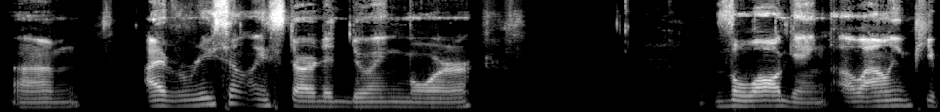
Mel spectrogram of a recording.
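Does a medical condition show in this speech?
Yes: spastic cerebral palsy; off nearly all medications, smart drive wheelchair system with scroll wheel speed control.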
